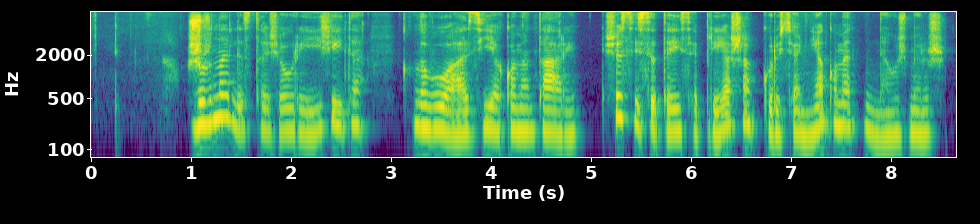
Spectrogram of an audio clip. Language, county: Lithuanian, Klaipėda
